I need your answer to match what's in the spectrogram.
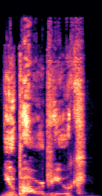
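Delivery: wrestling announcer style. Joking that a line sounds like eighties wrestling: eighties wrestling announcer voice. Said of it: "sounds like an eighties wrestling thing to say".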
